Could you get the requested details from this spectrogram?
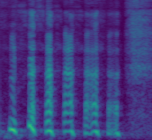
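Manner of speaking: quick run of chuckles; real laugh. Real, not acted. Streamer teasing a player about playing piano, amused chuckle. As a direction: chuckle freely at your own joke.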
